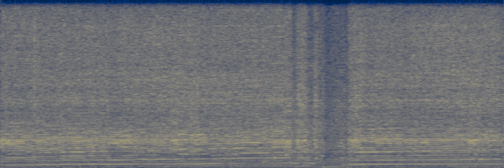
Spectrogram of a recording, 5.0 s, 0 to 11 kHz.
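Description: BMW 325i E36's 2.5-litre straight-six at full throttle, heard from inside the cabin, its revs climbing steadily. About three seconds in the revs drop briefly at an upshift, then climb again.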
